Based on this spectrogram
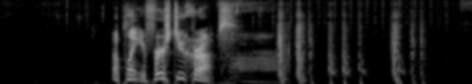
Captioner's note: villager chatters; villager chatters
